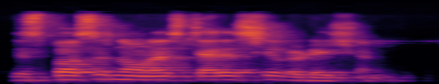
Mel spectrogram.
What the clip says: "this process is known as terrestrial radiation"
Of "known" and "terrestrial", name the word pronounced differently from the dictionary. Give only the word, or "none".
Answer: terrestrial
